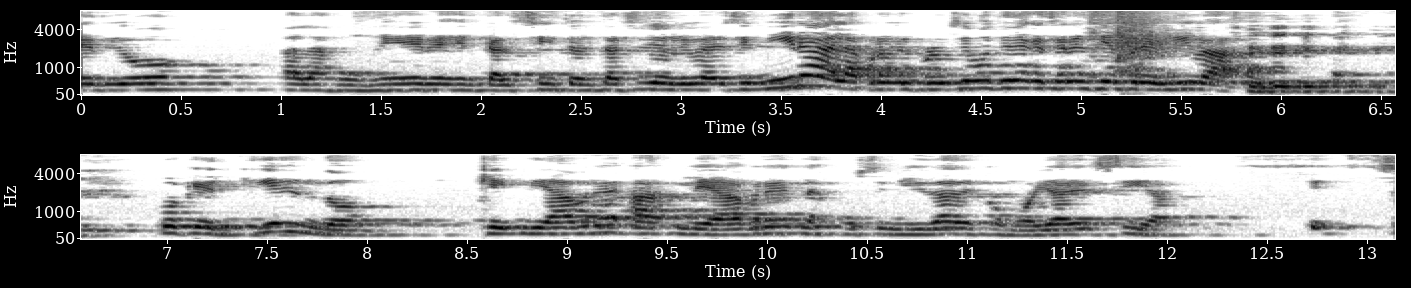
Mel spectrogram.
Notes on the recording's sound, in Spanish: Estas conversaciones fueron grabadas en el salón de vitrales en el museo de la historia de Ponce.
